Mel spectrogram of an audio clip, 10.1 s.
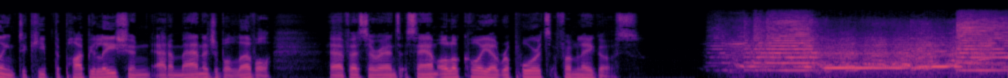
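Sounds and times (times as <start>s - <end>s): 
speech: 0.0s - 6.4s
rumble of motorbike and bus engines in traffic: 7.1s - 10.0s
vehicle horns blaring on busy city road: 7.1s - 10.0s.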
